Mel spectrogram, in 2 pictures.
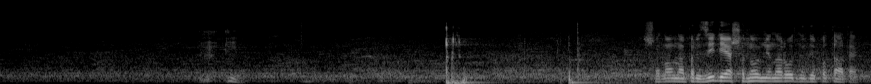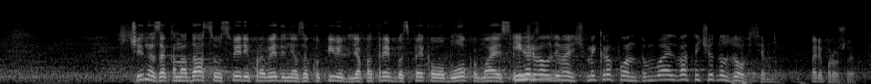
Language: Ukrainian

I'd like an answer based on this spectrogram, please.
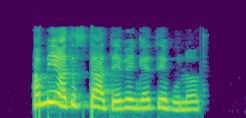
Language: Kalenjin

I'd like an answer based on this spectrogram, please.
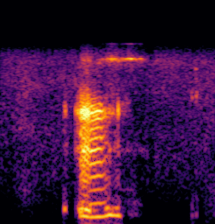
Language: Santali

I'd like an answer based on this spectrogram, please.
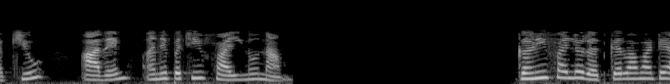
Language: Gujarati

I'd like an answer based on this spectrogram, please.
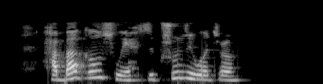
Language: Abkhazian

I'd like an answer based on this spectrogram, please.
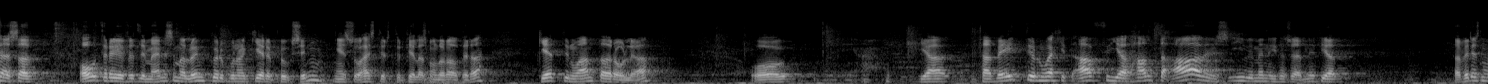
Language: Icelandic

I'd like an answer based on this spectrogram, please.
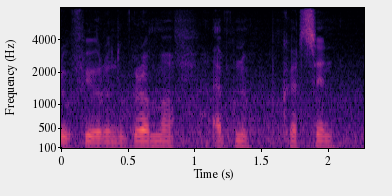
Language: Icelandic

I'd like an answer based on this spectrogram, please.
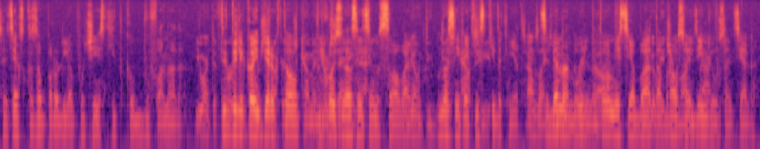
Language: Russian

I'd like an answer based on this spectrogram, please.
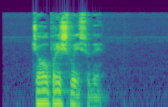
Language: Ukrainian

